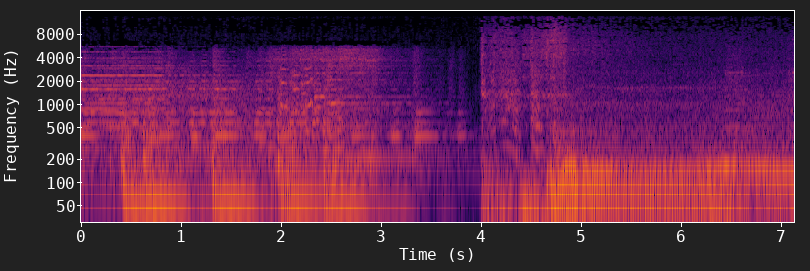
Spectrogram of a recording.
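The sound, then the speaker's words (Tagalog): A car engine turns over and starts, then runs with a steady mechanical rumble; a sharp burst partway through gives way to a rougher, louder idle, unaccompanied by speech. “O sa syudad, tulad ng mga kotse na bumubuo ng 30% ng aking mga alagad.”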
